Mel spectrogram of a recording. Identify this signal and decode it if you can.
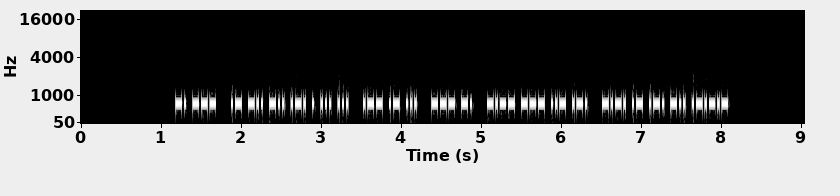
Morse code, heard as a keyed tone, about 43 wpm, 700 Hz. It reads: NO ADDRESS WAS ON YOUR CARD.
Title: Sentences from Top 1000 Words - Review Part 6 - 45wpm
